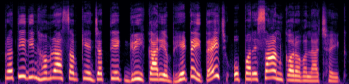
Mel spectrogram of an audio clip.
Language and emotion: Maithili, disgusted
